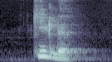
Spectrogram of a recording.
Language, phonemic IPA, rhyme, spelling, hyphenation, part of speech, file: Dutch, /ˈki.lə/, -ilə, kiele, kie‧le, interjection, Nl-kiele.ogg
- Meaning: An expression said when one is tickling someone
